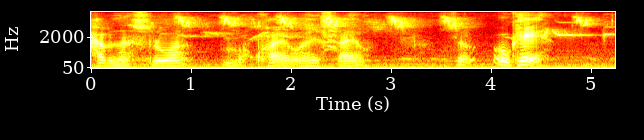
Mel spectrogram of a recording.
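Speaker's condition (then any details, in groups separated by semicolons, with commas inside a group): Cerebral palsy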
